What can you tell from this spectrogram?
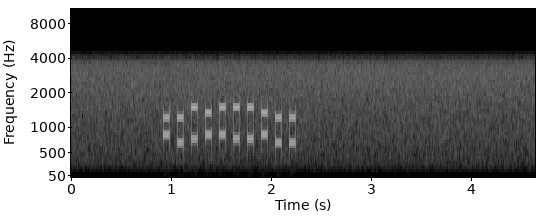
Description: DTMF, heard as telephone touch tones, dialled by machine, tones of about 60 ms, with phone line noise. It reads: 7168966811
